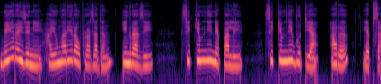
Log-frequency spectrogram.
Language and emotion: Bodo, neutral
